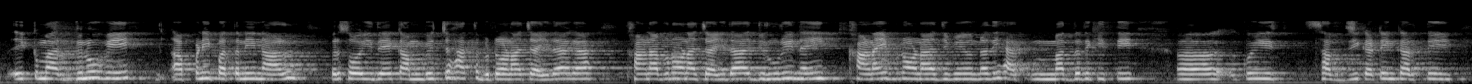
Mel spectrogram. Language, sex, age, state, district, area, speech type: Punjabi, female, 30-45, Punjab, Bathinda, rural, spontaneous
